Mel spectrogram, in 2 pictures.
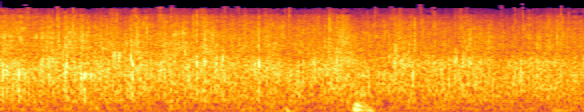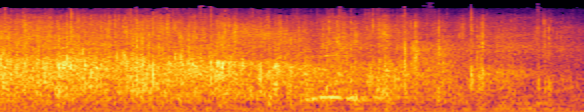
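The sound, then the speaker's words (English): An audience breaks into sustained hand clapping applause as praise to the Lord, a dense, steady wash of many hands that stays loud throughout before tapering slightly at the end, with faint voices mixed in. “Oh, give the Lord a hand clap of praise.”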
